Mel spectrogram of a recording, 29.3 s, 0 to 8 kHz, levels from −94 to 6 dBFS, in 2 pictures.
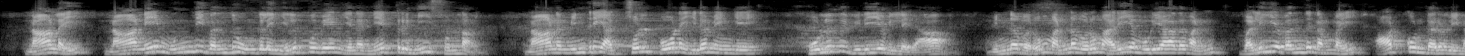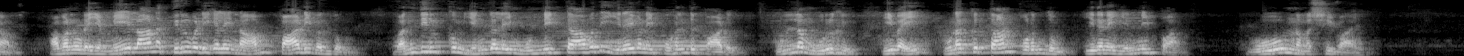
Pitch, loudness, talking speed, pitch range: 200 Hz, -18 LUFS, 95 wpm, 180-230 Hz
